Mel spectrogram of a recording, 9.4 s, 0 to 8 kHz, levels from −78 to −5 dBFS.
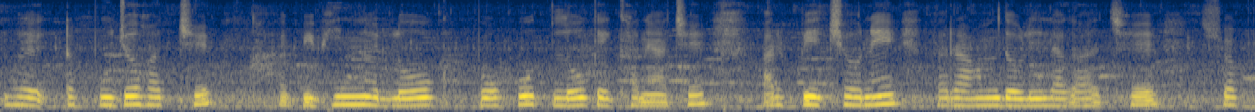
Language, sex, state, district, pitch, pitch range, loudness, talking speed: Bengali, female, Odisha, Malkangiri, 195 Hz, 190-210 Hz, -17 LUFS, 100 wpm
